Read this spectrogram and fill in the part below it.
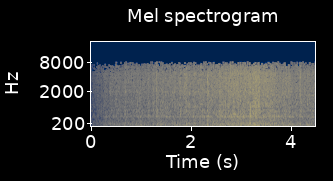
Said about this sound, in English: Heavy rains have been pouring ceaselessly, destroying houses and farms in the northern Cameroon village of Kaikai over the past 2 weeks. Residents say the downpours caused Lake Maga and the Logone River to overflow.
